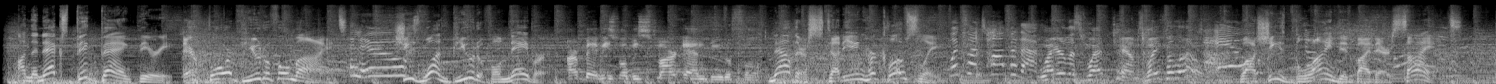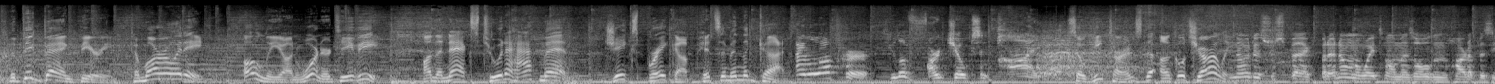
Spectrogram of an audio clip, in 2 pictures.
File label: TV Promo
